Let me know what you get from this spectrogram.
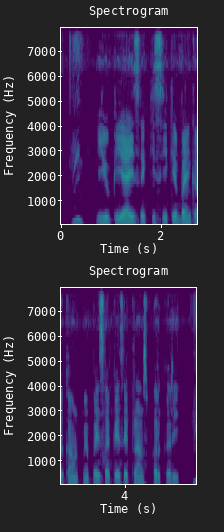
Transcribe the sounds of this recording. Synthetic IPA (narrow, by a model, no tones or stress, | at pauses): juːpiaːisekɪsikebɛ̃ːŋkəkaːʊ̃ɳʈmẽpɛːsakɛːseʈɾãːnspʰəɾkəɾiː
